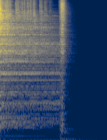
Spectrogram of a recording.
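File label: hat open close, drum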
